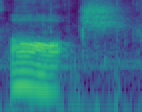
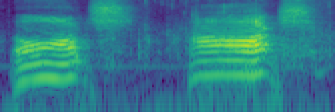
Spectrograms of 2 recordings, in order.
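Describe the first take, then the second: First: Said in the usual way. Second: "Arch" rising into a loud sneeze; posh sneeze. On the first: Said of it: "then you say Arch". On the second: Shown as a demonstration. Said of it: "like a posh sneeze".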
